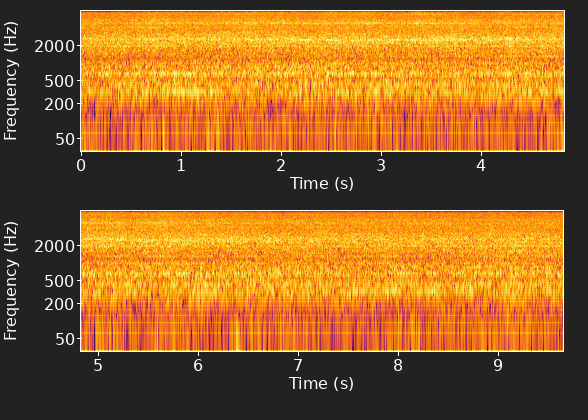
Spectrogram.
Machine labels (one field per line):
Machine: fan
